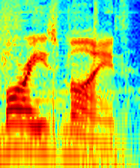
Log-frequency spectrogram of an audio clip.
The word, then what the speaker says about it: Mori's Mine: X, it's pronounced Mori's Mine. Okay, but it's spelt with a K.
